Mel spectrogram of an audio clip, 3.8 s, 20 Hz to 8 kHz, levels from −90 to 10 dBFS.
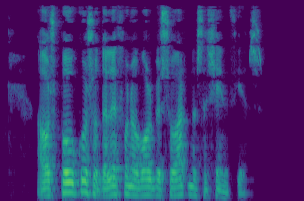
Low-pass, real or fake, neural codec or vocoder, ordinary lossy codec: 7.2 kHz; real; none; MP3, 48 kbps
